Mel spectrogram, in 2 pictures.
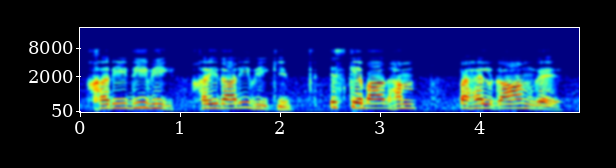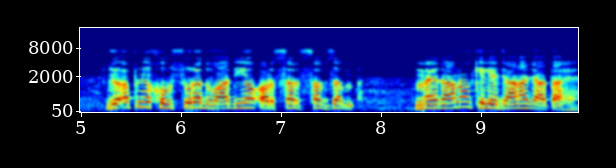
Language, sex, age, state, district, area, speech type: Urdu, male, 18-30, Uttar Pradesh, Saharanpur, urban, spontaneous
